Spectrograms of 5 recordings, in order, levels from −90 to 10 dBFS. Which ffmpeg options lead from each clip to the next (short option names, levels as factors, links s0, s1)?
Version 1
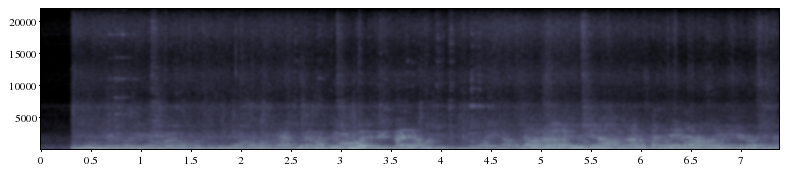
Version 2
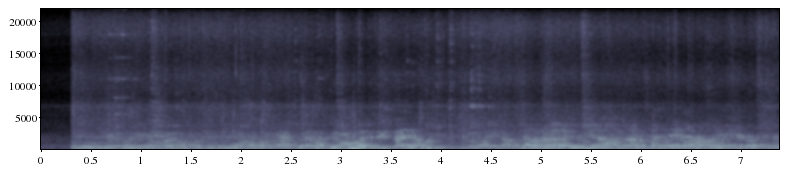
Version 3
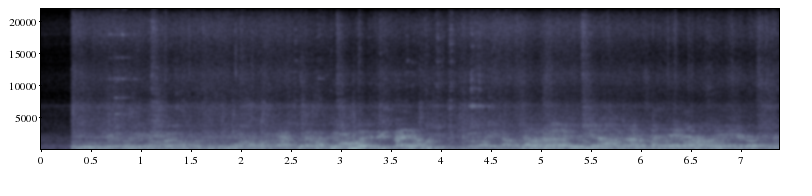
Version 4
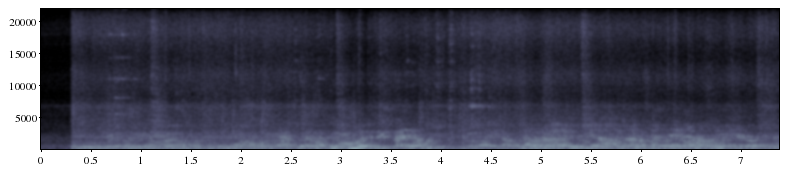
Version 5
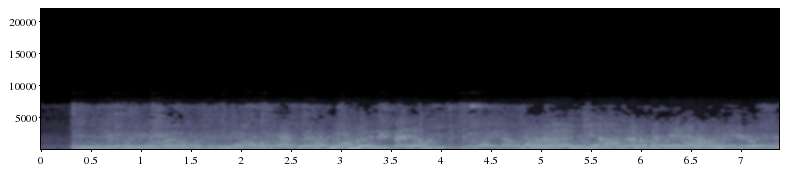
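-filter_complex "[0:a]highpass=260,asplit=2[s0][s1];[s1]alimiter=level_in=1.78:limit=0.0631:level=0:latency=1:release=455,volume=0.562,volume=1.12[s2];[s0][s2]amix=inputs=2:normalize=0"
-af anull
-af "flanger=delay=7.4:depth=1.8:regen=64:speed=0.35:shape=triangular,aeval=exprs='0.141*sin(PI/2*1.41*val(0)/0.141)':c=same,volume=0.501"
-af "volume=33.5,asoftclip=hard,volume=0.0299,highpass=88,volume=2.66" -ar 16000 -c:a wmav2 -b:a 32k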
